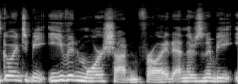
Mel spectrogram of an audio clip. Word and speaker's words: Schadenfreude: The Schadenfreude, did I pronounce that correct? Yeah, Schadenfreude.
